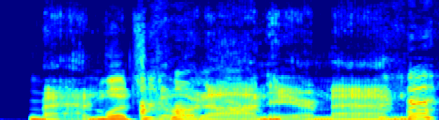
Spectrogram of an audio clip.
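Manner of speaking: low, slow, blokey regular-guy drawl. Acting out a tough guy's reaction to being held: Ernie's voice. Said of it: "Ernie's response to being held".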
